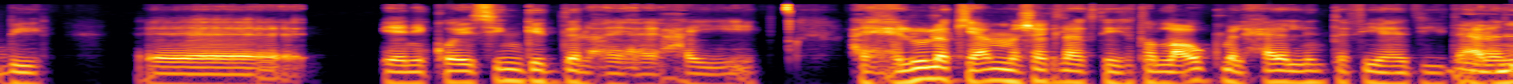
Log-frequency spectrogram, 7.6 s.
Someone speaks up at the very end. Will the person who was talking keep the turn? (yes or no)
no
